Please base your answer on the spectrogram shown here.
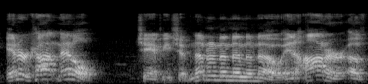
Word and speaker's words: Intercontinental: Intercontinental. There are 3 T's. You have to pronounce them all.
